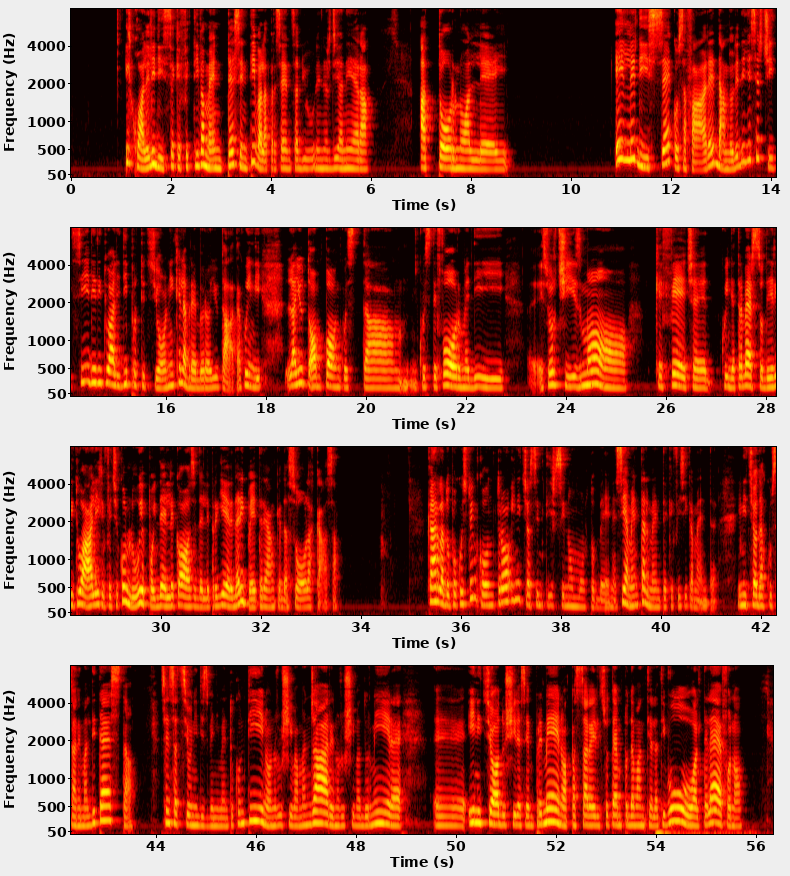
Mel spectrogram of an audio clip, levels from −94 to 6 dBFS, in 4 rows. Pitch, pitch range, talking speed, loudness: 170 Hz, 155-200 Hz, 120 wpm, -28 LUFS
